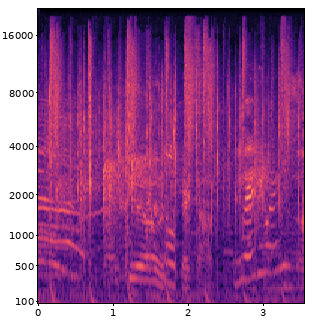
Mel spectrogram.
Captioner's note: cheering; indistinct chatter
